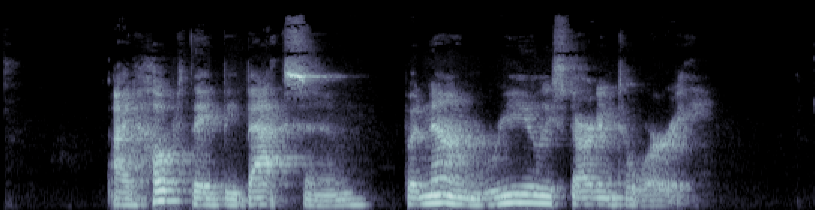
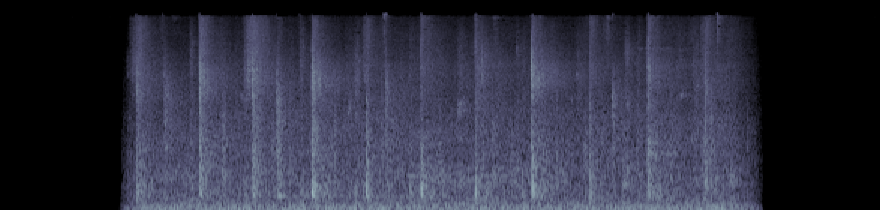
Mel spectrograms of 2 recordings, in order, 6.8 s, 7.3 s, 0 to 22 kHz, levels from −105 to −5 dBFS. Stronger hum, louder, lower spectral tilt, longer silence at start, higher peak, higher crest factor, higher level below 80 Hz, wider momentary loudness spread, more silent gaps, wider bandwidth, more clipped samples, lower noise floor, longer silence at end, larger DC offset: neither; first, -28 LUFS vs -47 LUFS; first, -5 dB/octave vs -3 dB/octave; about the same, 0.9 s vs 1 s; first, -10 dBFS vs -18 dBFS; second, 20 dB vs 32 dB; second, -70 dBFS vs -58 dBFS; first, 14 LU vs 7 LU; neither; about the same, 16 kHz vs 16.5 kHz; neither; about the same, under -90 dBFS vs under -90 dBFS; about the same, 1 s vs 1 s; neither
